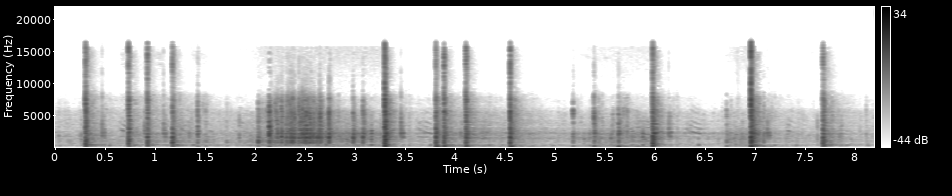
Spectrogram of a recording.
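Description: Aerial fireworks display: shells bursting in a rapid, irregular run of sharp bangs, about two a second, with a brief stretch of hiss about two seconds in.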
